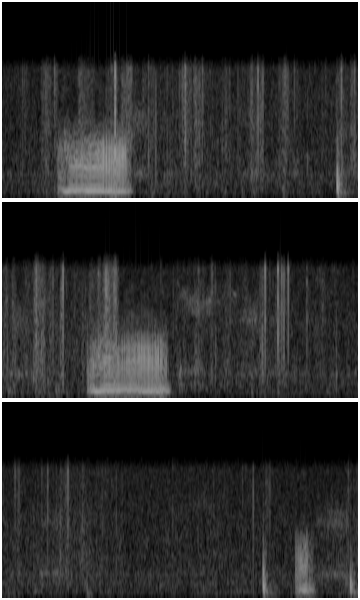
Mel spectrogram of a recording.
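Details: A female Boston Terrier puppy, sleeping on a person's foot under the covers, snores in low, rasping bursts a few seconds apart, audible over the TV.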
